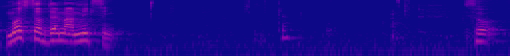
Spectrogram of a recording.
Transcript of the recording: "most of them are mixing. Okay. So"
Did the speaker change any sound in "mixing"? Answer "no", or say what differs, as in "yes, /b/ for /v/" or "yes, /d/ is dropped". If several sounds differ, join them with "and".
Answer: no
